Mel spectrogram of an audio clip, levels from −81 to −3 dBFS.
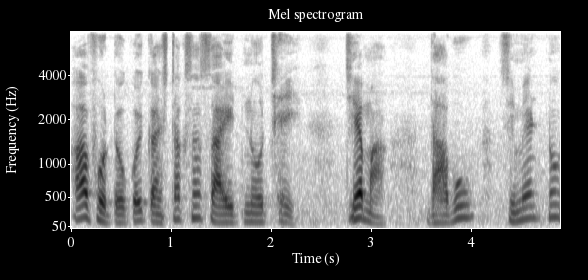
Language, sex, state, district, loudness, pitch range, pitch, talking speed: Gujarati, male, Gujarat, Gandhinagar, -22 LUFS, 125-190 Hz, 170 Hz, 135 wpm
